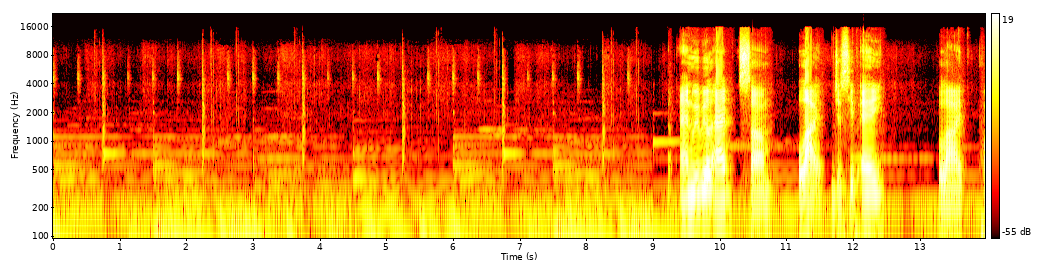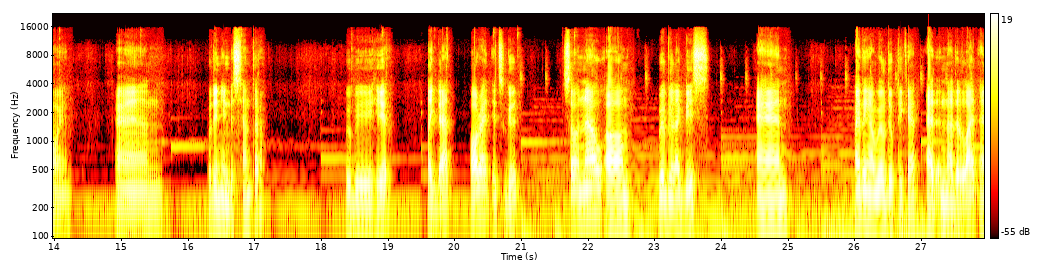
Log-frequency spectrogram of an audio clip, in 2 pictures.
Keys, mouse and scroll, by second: 0.3 shift+d, 0.6 click, 1.1 click, 1.6 shift+d, 1.8 click, 2.3 scroll down 1, 2.5 click, 2.9 click, 3.0 middle drag, 3.3 `, 3.4 scroll down 3, 3.6 shift+d, 3.8 click, 4.1 middle drag, 4.4 scroll up 1, 4.6 click, 5.1 scroll down 1, 5.1-5.9 middle drag, 5.9 click, 5.9 scroll up 2, 6.5 click, 6.8 shift+click, 7.0 `, 7.3 shift+d, 7.5 g, 8.1-8.7 middle drag, 8.7 click, 8.8 middle drag, 8.9 scroll up 1, 9.1-9.8 scroll down 5, 9.4-9.7 middle drag, 10.6 `, 11.0 scroll down 5, 13.9 shift+a, 14.1-15.4 middle drag, 15.4 click, 17.2 `, 17.5 middle click, 17.9 scroll down 3, 18.1 middle click, 19.1 click, 19.7 middle click, 20.1-20.7 scroll down 2, 20.7 click, 21.8 click, 22.9 click.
